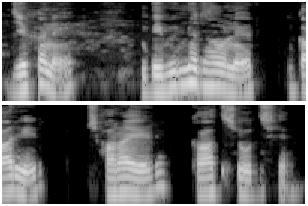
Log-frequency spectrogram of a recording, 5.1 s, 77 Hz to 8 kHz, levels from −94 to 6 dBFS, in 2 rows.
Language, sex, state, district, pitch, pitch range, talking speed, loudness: Bengali, male, West Bengal, Dakshin Dinajpur, 135 Hz, 130-155 Hz, 70 wpm, -17 LUFS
